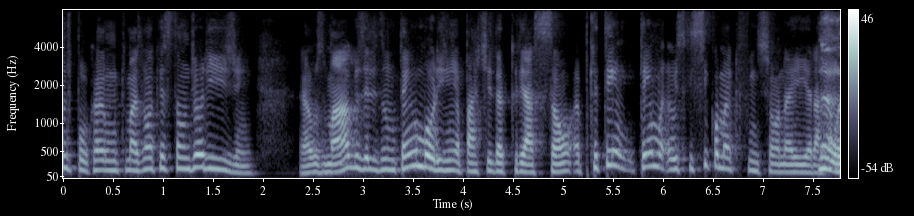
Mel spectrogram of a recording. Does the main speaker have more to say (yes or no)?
no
